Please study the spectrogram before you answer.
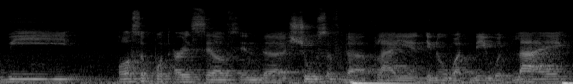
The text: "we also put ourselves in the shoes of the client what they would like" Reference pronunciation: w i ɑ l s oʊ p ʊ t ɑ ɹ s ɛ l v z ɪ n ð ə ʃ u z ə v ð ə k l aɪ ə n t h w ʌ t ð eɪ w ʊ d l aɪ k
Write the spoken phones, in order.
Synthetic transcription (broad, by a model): w i ɑ l s oʊ p ʊ t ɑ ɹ s ɛ l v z ɪ n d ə ʃ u s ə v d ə k l aɪ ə n t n w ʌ t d eɪ w ʊ d l aɪ k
